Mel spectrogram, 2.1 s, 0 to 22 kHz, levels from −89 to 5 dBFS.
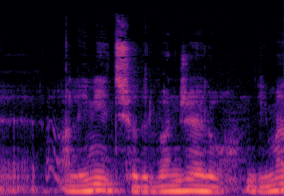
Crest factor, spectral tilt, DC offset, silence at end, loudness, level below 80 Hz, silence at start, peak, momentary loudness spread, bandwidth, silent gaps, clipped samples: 12 dB; -6 dB/octave; under 0.1%; 0 s; -29 LUFS; -62 dBFS; 0 s; -16 dBFS; 12 LU; 14 kHz; none; under 0.1%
